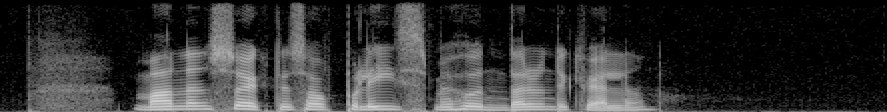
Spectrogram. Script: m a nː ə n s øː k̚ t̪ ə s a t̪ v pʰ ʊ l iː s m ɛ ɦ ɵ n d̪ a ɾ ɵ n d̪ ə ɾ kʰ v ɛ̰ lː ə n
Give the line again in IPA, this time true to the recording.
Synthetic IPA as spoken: m a nː ə n s øː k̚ t̪ ə s a v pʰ ʊ l iː s m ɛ ɦ ɵ n d̪ a ɾ ɵ n d̪ ə ɾ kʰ v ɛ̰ lː ə n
